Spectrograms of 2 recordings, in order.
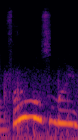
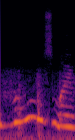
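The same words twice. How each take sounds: First: High, loud eager plea to come; a girl pulling her mother to go; pitched-up excited hurry; urging girl. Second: Put-on a girl still urging her mother on; pitched-up pleading hurry. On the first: Acted. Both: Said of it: "Então Miriam falou".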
